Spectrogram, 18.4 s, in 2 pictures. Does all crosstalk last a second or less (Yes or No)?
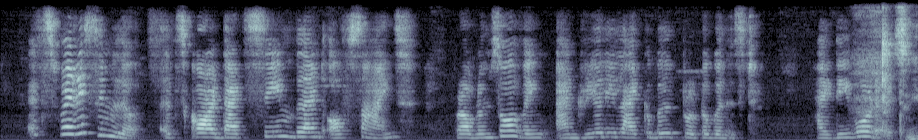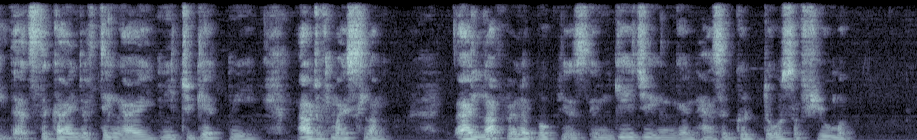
Yes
